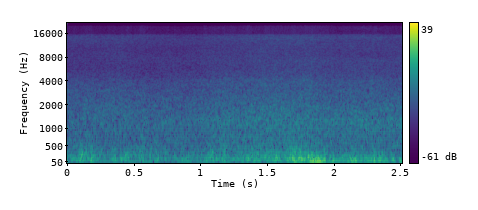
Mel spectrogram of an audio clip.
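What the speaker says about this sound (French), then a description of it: "Mais là, c'est un petit peu agité, puis il y a beaucoup de vent." Steady strong wind buffeting the microphone on rocks by the Atlantic coast of Spain, with a low roar of choppy surf rolling beneath it and a slight surge toward the end.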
